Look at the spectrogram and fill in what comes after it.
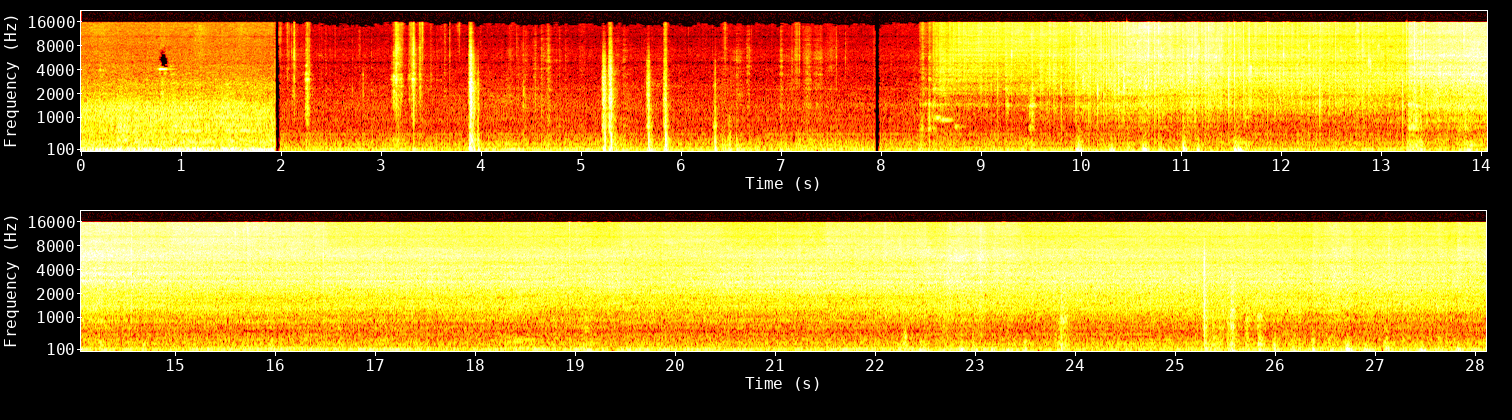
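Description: Diced zucchini, garlic and oyster mushrooms sizzling in a hot frying pan, with occasional taps and scrapes of a spatula as they are stirred. A few sharp taps come first; the sizzle starts faintly about a third of the way in, jumps louder about halfway through and then holds steady.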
